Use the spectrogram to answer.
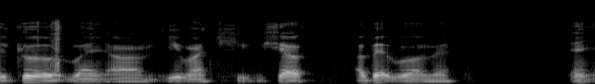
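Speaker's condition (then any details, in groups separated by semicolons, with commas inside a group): Mouth cancer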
